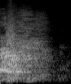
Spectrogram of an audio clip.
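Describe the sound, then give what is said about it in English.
A single sudden sneeze, loud: a sharp, breathy burst that fades quickly within a second, with no talking around it. “Sorry. Salute.”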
